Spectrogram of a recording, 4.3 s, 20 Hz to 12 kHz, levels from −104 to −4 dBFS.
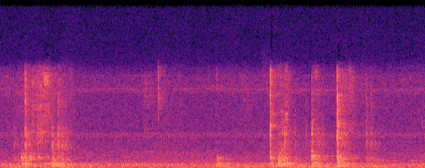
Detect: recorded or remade recorded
